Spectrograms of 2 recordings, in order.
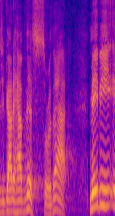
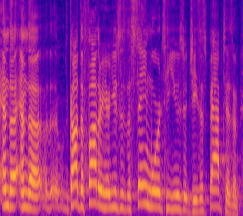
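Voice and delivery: ordinary talk, nothing marked

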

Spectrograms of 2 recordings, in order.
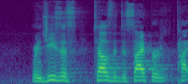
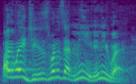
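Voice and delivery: excited, higher, laughing eager disciple; 4 semitones higher, 4 dB louder than usual. Retold or imitated. Disciples quizzing Jesus, excited and higher, laughing. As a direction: play a giddy follower peppering questions. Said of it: "you can kinda see the disciples going".

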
